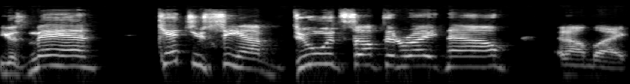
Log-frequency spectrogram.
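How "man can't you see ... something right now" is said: mock, pitched way up, confrontational angry yell. Retelling a player snapping at a reporter: imitating someone yelling. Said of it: "gets in my face".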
